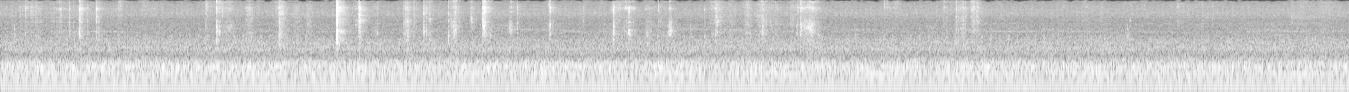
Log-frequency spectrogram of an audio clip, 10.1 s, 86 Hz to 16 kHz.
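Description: Titanium Olight S1 Baton flashlight's tail cap being twisted on its threads, giving scattered scratchy clicks that stop about seven seconds in: the threads are grainy rather than smooth. A steady low hum runs underneath.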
